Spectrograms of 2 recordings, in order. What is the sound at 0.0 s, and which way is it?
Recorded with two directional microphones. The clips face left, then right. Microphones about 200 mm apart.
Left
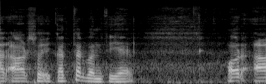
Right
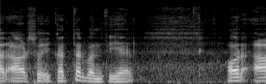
Speech, 55° right (ahead or behind).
